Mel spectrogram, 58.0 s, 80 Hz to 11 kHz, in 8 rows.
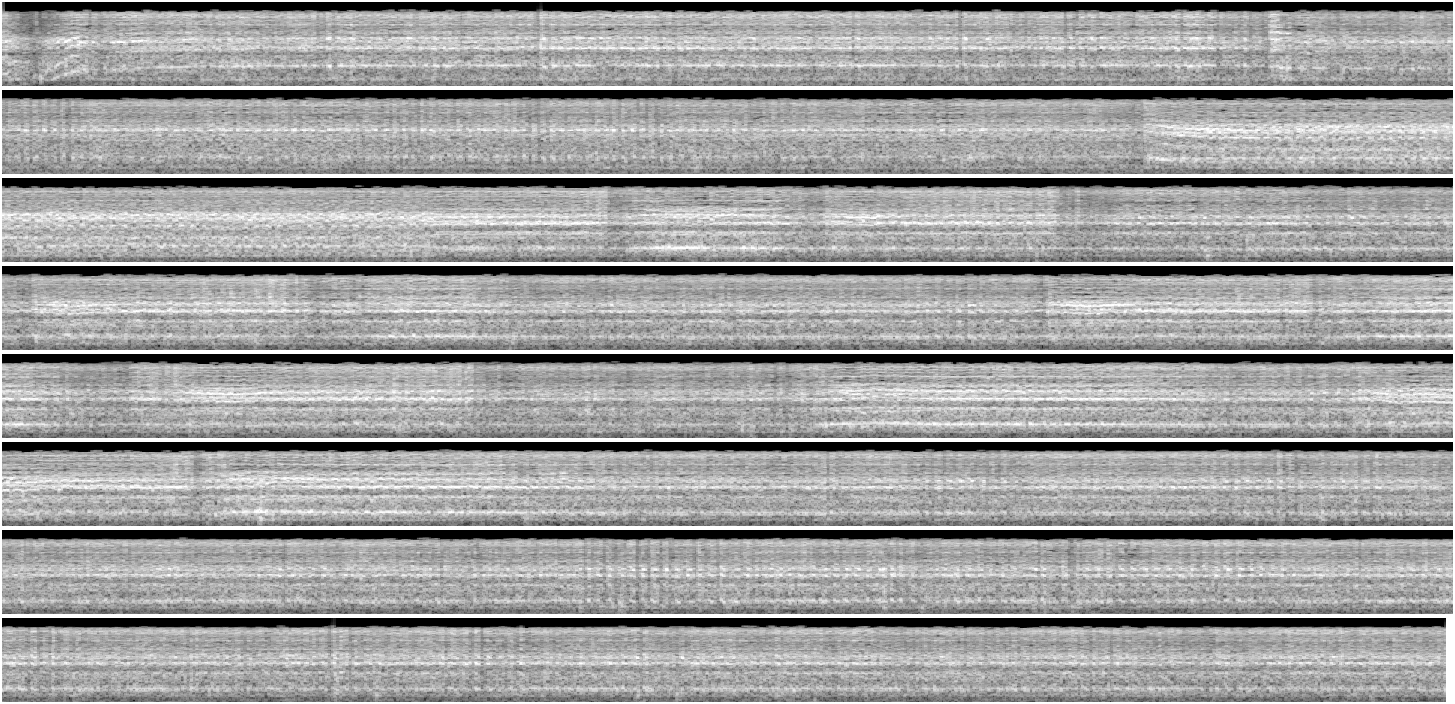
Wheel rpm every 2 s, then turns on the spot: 180, 230, 230, 210, 200, 200, 190, 160, 160, 160, 160, 160, 160, 160, 160, 160, 160, 160, 160, 160, 160, 160, 160, 160, 160, 160, 160, 160, 160.
none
